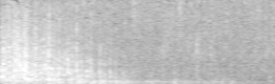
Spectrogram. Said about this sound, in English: General Ulysses S. Grant is hunkered down at his headquarters at Savannah, Tennessee. Yes, Tennessee. You heard that right. As a storm rages.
